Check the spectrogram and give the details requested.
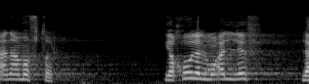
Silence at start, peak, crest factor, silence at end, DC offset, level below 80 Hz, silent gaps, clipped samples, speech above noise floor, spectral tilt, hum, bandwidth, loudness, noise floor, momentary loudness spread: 0 s; -6 dBFS; 20 dB; 0 s; under 0.1%; -66 dBFS; none; under 0.1%; 37 dB; -3.5 dB/octave; none; 10.5 kHz; -24 LUFS; -61 dBFS; 16 LU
